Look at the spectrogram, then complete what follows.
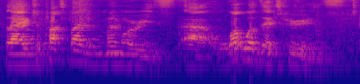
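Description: A man's voice: medium pitch, lively intonation, normal speed, a little mellow, slight background noise. A man with an East African accent hosting a casual interview, switching between languages as he chats. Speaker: radio show host. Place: small radio studio. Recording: roomy echo, distant mic.

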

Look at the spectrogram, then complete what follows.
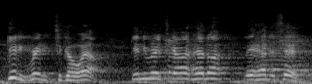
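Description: A man's voice: very high voice, very fast, a bit bright. A man in his thirties from Samoa, chatting casually to a handheld camera in an upbeat way and tagging his lines with "yo". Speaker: vlogger and salon owner. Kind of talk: casual vlog chat to camera. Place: parked car, then a hair salon. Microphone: handheld camera held close.

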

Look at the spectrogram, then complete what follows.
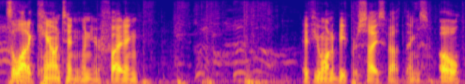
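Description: A man's voice: deep voice, normal speed, vocal fry, pushed and bright, faint music behind. A man giving casual, flippant gameplay commentary, with playful little sound effects. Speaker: gaming video host.

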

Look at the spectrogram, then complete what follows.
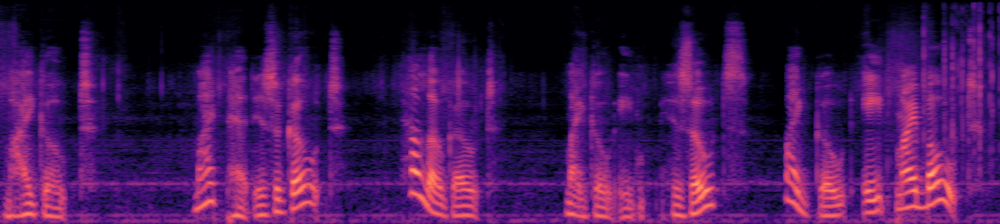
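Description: A woman in her forties reads a picture book aloud for small children. Her voice sits low but swings widely in intonation, and she takes her time over each short phrase. It is a home recording with faint noise behind her. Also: huge pitch swings, warm tone. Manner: simple short phrases, deliberately spaced for preschoolers. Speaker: children's storytime host and reader. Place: small furnished room at home, indoors.

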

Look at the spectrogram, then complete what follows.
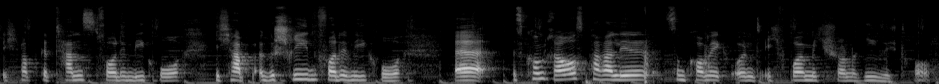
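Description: A woman's voice: mid-range voice, a little mellow. A woman in her forties chatting casually and emphatically to camera, full of enthusiasm, in colloquial language. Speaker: doctor and author presenting her comic. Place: small living room on a sofa, indoors. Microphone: clip-on lapel mic.

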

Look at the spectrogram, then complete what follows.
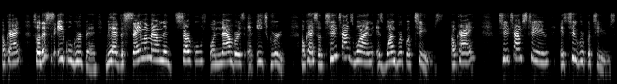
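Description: A woman's voice: a little high, animated, a little slow, pushed and bright. Chatty Baltimore woman teaching math. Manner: chatty, repeats questions to the viewer, digresses then refocuses. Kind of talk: casual whiteboard math lesson.

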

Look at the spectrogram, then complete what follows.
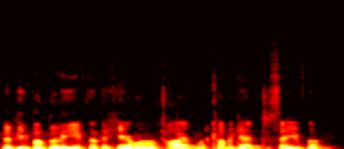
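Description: A man's voice: mid-range voice, brisk. Young man doing casual gaming commentary. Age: young adult. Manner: casual, offhand asides. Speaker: let's play host. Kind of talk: gaming commentary, reading game text aloud. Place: small room at home, indoors. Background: game music with plucked guitar.

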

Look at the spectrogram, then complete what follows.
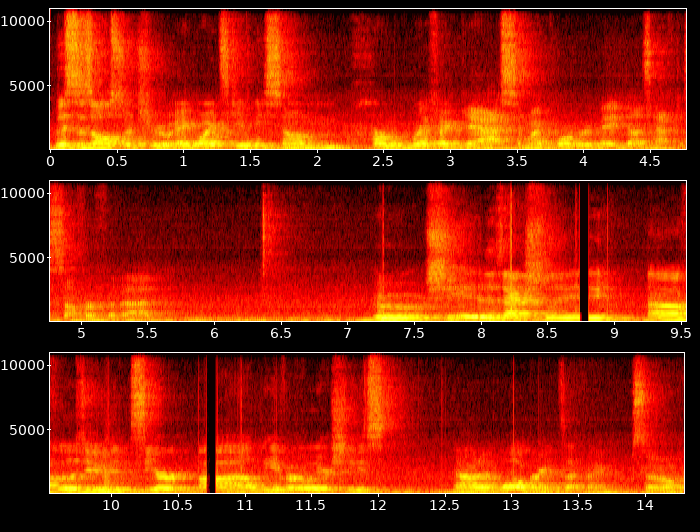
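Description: A man's voice: on the low side, big pitch swings, moderate pace, background noise. A young man chatting casually on a live stream from his home gym, answering comments between exercises. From American South. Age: young adult. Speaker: fitness streamer. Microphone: camera mic at a distance. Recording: roomy garage echo, distant mic.

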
